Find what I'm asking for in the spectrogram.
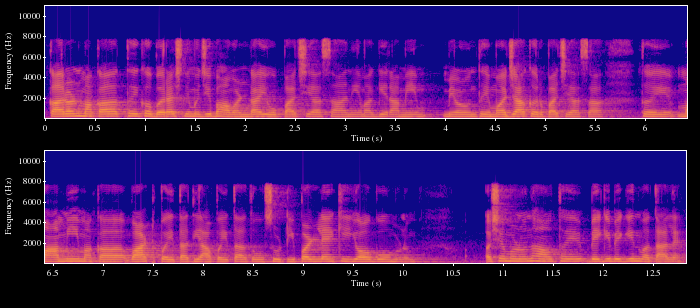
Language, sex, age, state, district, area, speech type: Goan Konkani, female, 30-45, Goa, Tiswadi, rural, spontaneous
